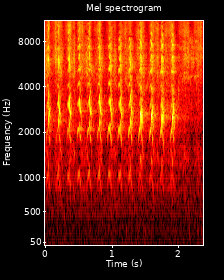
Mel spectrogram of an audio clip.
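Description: A young northern flicker, a fledgling just out of its nest, calls in a quick, steady series of about a dozen bright, clucking notes, clear, with no other sounds around it, while poking around in the dirt and leaf litter on the ground for ants and other insects.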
